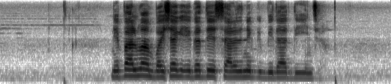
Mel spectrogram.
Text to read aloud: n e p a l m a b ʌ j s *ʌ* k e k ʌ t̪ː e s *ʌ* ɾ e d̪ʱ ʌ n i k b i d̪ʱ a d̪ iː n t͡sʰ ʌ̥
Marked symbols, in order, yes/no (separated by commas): no, no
